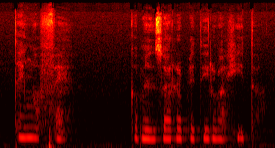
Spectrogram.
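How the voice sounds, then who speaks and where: A soft-spoken woman with a high pitch and a calm tone, monotone, flat intonation, and a moderate pace. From Argentina. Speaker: ASMR audiobook reader. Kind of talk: audiobook reading, sleep story. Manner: soft-spoken, calm.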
